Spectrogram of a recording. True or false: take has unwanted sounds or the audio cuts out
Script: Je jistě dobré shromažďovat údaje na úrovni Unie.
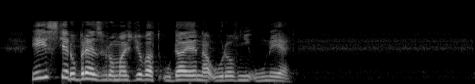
false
